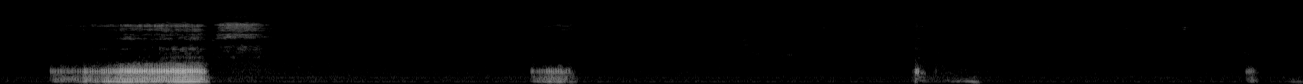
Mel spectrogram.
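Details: Dog snoring: one long loud rasping snore at the start, followed by a shorter snore a few seconds later, then quiet breathing with a couple of faint snorts in a quiet room.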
